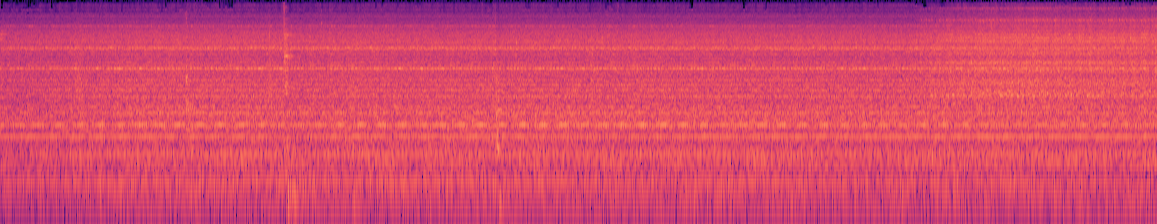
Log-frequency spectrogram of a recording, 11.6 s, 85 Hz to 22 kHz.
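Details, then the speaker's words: Lathe turning 4140 CrMo steel, longitudinal cut at low spindle speed and very low feed: continuous harsh, rough scratchy hiss; tool tearing and scooping the steel, giving a terrible finish. "you can hear it sounds like it's scooping material it sounds terrible it does not sound like it's going to be a clean cut"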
